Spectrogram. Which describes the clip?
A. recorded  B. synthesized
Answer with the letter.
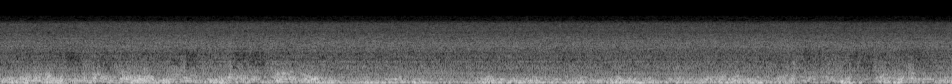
A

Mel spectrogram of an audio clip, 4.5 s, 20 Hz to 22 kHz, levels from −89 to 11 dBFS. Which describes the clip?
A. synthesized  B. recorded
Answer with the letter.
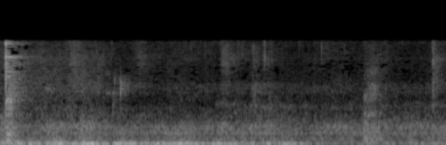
A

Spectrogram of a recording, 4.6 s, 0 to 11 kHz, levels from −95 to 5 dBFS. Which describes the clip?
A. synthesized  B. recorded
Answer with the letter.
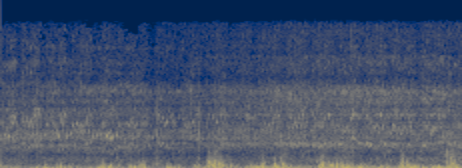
B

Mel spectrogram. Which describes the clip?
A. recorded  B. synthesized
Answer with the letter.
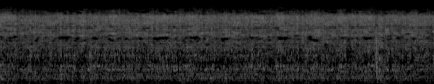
B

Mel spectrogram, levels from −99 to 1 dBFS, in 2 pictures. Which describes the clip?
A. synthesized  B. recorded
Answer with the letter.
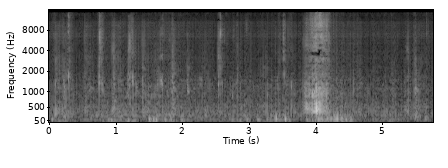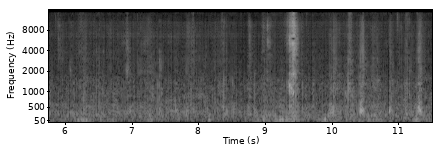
A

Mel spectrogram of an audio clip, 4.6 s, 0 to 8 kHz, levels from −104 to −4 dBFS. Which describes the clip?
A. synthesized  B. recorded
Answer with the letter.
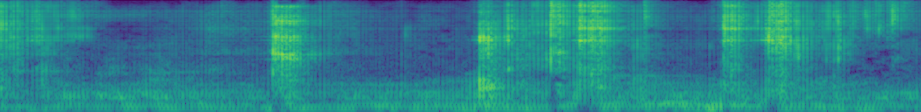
A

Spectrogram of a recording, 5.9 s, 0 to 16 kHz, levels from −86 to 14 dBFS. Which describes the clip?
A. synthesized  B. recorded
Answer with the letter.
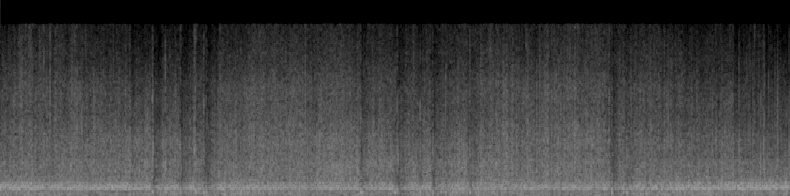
A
